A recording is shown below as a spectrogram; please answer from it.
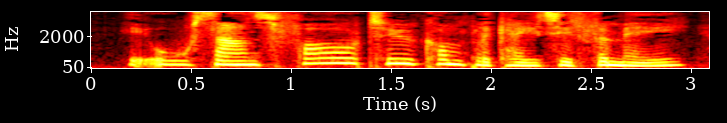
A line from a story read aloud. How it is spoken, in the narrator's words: Stella said meekly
